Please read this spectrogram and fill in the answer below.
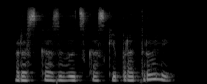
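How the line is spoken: Whisper. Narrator (Russian): прошептала я

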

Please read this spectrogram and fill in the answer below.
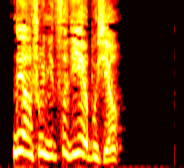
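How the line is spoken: Loud. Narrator (Chinese): 菲比大声说

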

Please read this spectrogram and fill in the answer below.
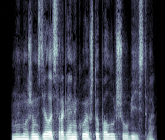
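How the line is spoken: Whisper. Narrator (Russian): прошептал он

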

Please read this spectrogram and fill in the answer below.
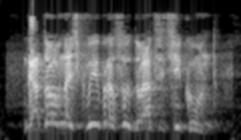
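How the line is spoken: Bark over headset. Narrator (Russian): рявкнул в гарнитуре голос падальщика

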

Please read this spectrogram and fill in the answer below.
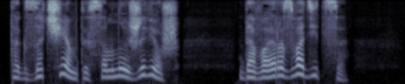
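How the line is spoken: Hissed. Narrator (Russian): прошипела она

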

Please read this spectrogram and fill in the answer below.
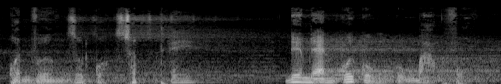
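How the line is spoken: Muttering. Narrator (Vietnamese): lẩm bẩm

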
